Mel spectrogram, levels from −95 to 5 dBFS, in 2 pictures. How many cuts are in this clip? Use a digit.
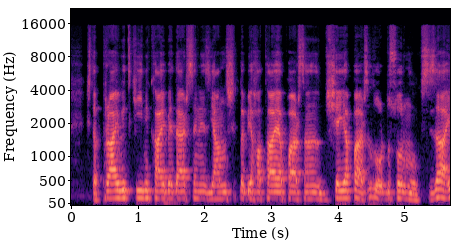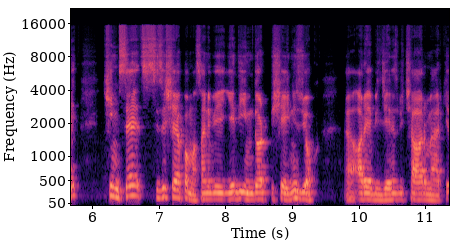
0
